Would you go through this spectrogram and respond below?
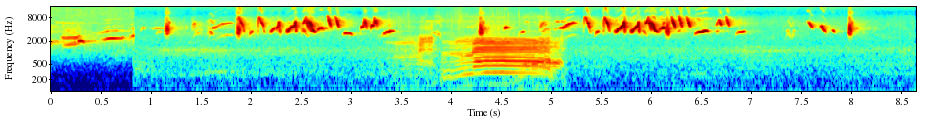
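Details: Young lambs grazing in a cool green forest: one wavering, nasal bleat lasting about a second in mid-clip, surrounded by rapid high-pitched chirping and twittering of forest birds before and after.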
